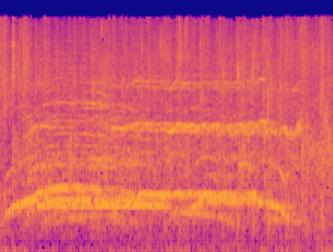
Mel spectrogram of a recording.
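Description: A crowd bursts into steady, loud applause lasting several seconds, with sustained high whoops and cheers riding over the clapping before it fades slightly at the end, as an audience claps to vote in favour of the prosecution.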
